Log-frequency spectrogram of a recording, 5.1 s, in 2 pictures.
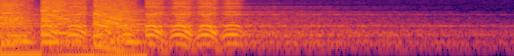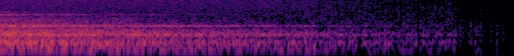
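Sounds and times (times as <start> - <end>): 
slowed funk laugh: 0.2 - 1.8.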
